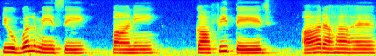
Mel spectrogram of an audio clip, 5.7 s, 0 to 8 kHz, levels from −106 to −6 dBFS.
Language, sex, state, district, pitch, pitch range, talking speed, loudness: Hindi, female, Punjab, Fazilka, 195 Hz, 185-200 Hz, 95 wpm, -15 LUFS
